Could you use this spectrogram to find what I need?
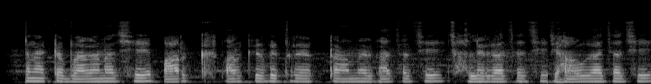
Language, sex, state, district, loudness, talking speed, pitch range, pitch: Bengali, male, West Bengal, Malda, -29 LUFS, 155 wpm, 130-145 Hz, 135 Hz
